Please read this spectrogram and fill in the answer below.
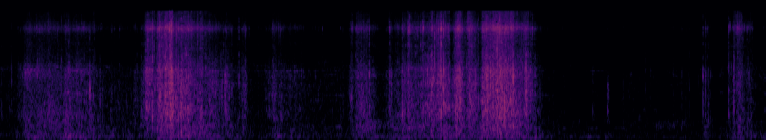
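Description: Crinkling, rustling handling sounds in three long bursts and one short one near the end, made as a freshly picked mushroom is cleaned and handled over dry leaf litter.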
